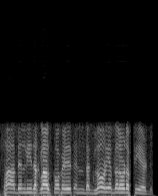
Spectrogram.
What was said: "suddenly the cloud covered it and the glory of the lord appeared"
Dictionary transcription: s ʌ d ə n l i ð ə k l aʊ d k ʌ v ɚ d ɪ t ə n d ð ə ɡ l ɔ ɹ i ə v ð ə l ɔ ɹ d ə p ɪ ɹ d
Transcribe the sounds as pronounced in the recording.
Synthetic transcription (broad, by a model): s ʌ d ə n l i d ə k l aʊ d k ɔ b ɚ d ɪ t ə n d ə ɡ l ɔ ɹ i ə v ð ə l ɔ ɹ d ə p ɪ ɹ d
